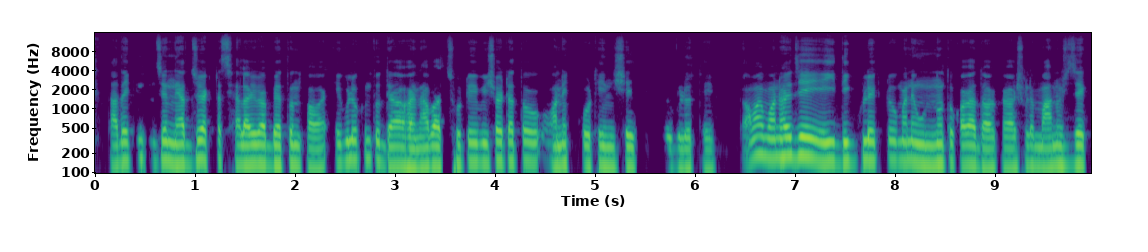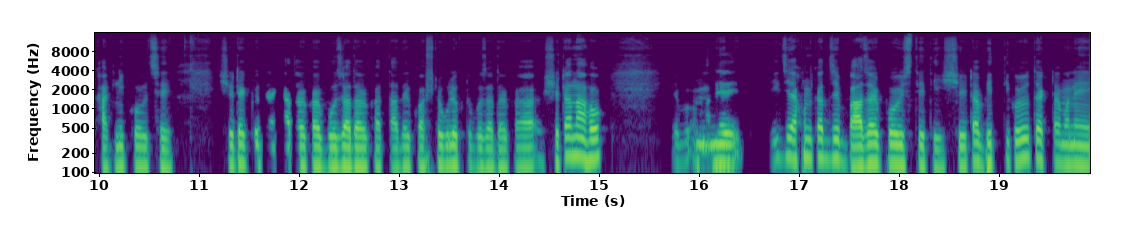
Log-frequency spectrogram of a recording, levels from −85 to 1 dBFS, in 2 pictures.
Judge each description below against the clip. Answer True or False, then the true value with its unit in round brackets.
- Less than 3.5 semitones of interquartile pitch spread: True (2.8 semitones)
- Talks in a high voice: False (135 Hz)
